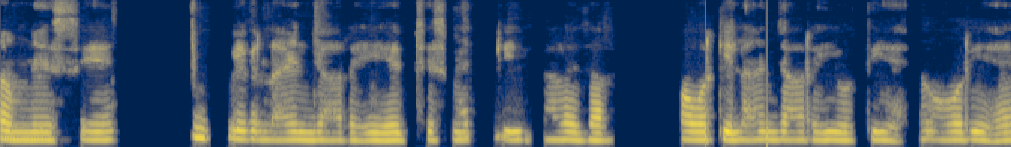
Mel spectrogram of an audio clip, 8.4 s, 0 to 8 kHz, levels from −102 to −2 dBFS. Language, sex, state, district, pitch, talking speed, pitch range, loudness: Hindi, male, Uttar Pradesh, Muzaffarnagar, 160 Hz, 140 wpm, 155-165 Hz, -18 LUFS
